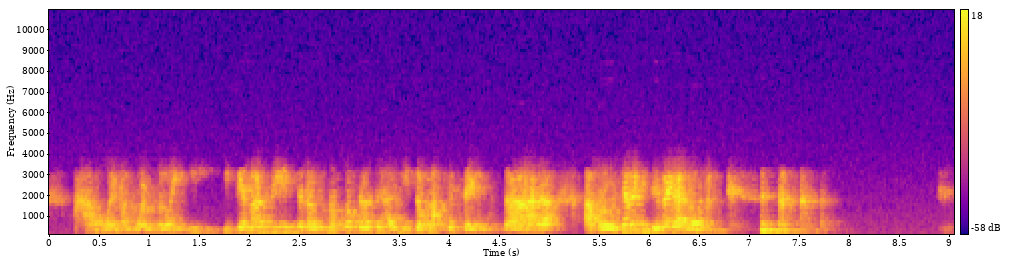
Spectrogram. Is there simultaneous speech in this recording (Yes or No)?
No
